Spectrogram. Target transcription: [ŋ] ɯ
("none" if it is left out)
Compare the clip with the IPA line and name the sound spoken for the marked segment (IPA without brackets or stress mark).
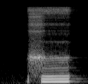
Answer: x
